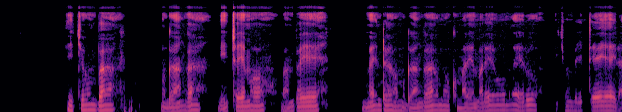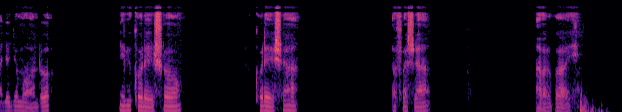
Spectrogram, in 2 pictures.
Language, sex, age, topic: Kinyarwanda, male, 36-49, health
